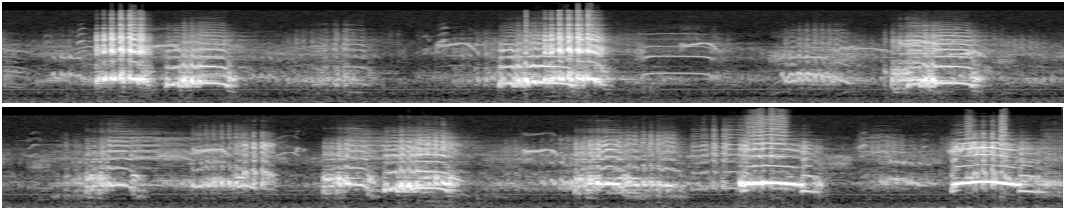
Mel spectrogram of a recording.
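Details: Many Eurasian cranes resting at the Hula Nature Reserve, Israel, trumpeting in a loose chorus: loud rolling bugles around one kilohertz overlapping, roughly one burst a second.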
